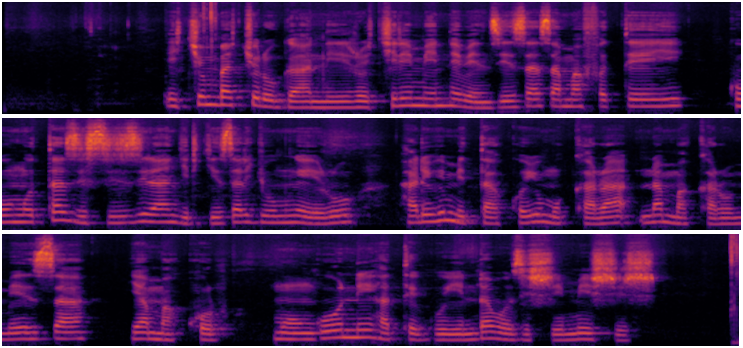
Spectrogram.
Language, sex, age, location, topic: Kinyarwanda, female, 50+, Kigali, finance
